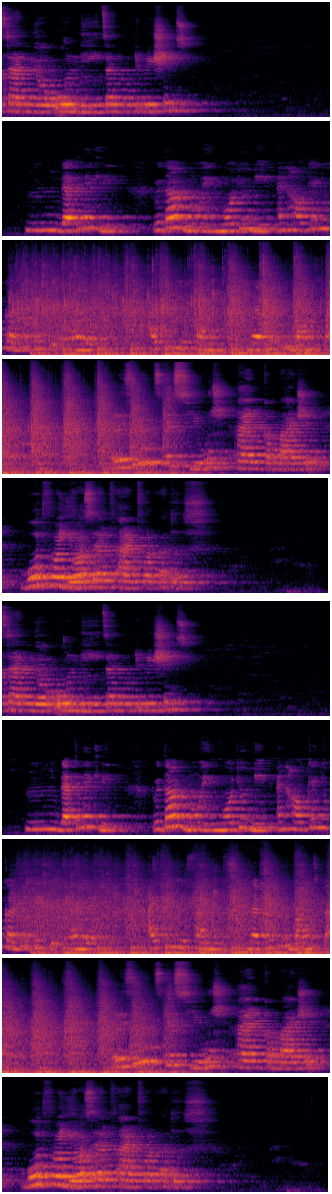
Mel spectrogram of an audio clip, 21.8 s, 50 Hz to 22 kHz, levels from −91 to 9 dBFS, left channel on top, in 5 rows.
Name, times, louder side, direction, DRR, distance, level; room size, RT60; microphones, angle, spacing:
voice 1, 0.0-2.5 14.1-14.3 14.6-17.3 17.7-20.2, right 1 dB, 25° left, -4 dB, 0.9 m, -29 dB
voice 2, 4.7-6.0 6.4-10.1 10.7-13.2, left 1 dB, 40° right, 3 dB, 0.3 m, -30 dB
Applause, 8.8-15.5, left 1 dB, 65° left, 0.6 m, -33 dB
4.2 x 2.9 x 3.1 m, 1.3 s
head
